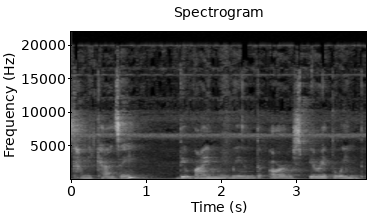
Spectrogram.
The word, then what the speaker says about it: kamikaze: So it's a video about the kamikaze fighters, or according to Wikipedia, kamikaze, pronounced kamikaze, divine wind or spirit wind, officially is Shinpu Tokubetsu.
